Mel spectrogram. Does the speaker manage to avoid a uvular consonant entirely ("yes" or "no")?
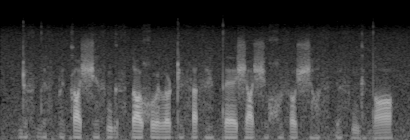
no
